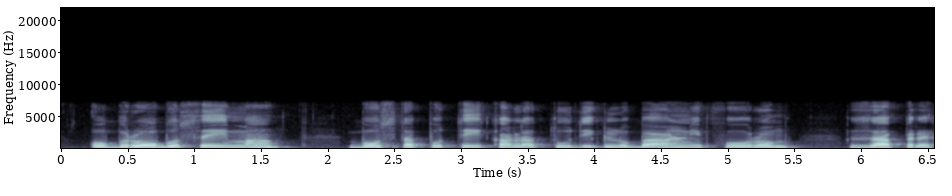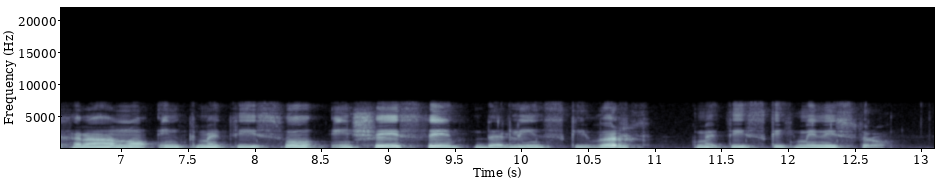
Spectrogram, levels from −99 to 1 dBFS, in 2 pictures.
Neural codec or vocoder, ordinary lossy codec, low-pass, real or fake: none; none; 7.2 kHz; real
